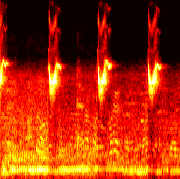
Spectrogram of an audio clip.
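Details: Long-tailed shrike singing actively: three loud, harsh squawks about one second apart over a noisy background with a steady low hum.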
